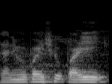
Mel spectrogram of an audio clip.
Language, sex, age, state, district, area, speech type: Assamese, male, 60+, Assam, Dhemaji, urban, spontaneous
